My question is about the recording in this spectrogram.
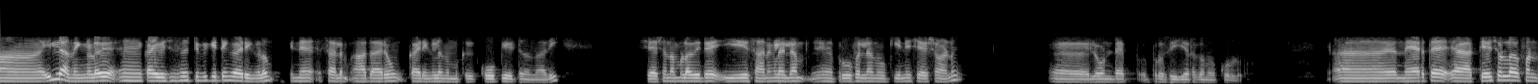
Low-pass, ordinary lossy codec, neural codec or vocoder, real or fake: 3.6 kHz; none; none; real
